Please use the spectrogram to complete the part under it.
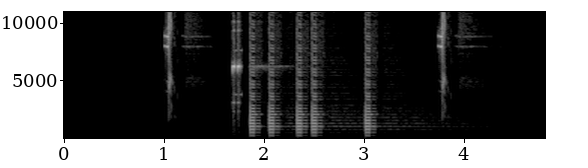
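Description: Short electronic menu beeps chirp in quick succession.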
